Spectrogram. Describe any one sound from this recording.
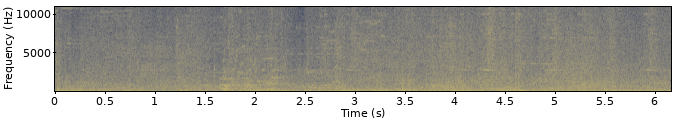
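Magic spells whoosh and blast in a busy fight.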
